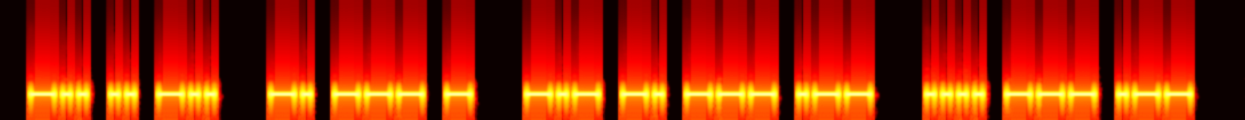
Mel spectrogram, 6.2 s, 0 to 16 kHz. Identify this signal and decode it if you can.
Morse code, heard as a keyed tone, about 34 wpm, 700 Hz. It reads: DID NOT KNOW HOW
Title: Speed-Racing - Sets of 5 Words 30wpm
